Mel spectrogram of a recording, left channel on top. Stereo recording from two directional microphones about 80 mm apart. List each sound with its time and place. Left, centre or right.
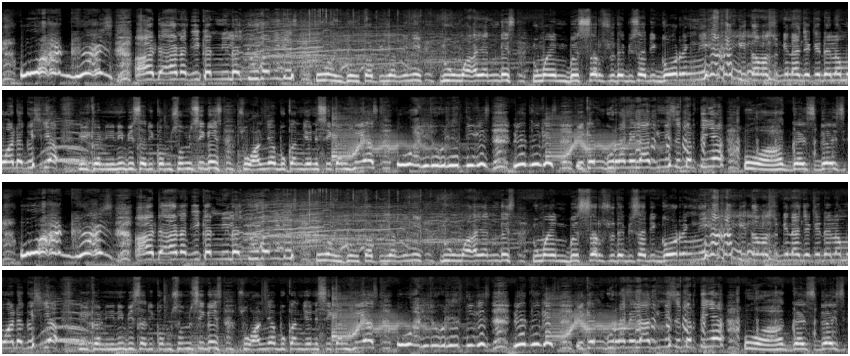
0.2 s speech: left
2.5 s speech: centre
4.6 s speech: left
8.2 s speech: left
11.8 s speech: centre
12.5 s speech: left
14.5 s speech: centre
15.5 s speech: left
